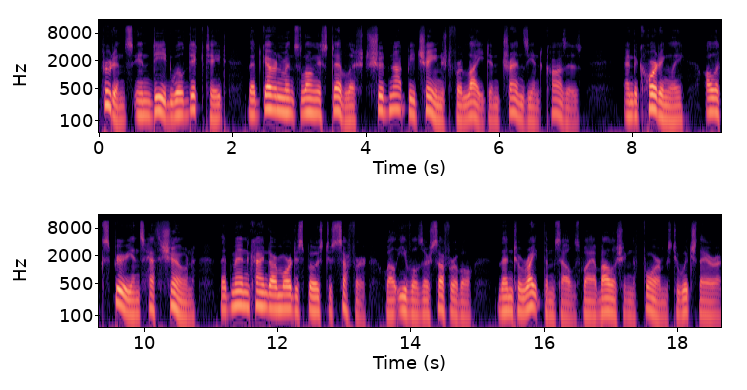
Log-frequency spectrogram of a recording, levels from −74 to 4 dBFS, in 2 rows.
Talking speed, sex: 150 wpm, male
